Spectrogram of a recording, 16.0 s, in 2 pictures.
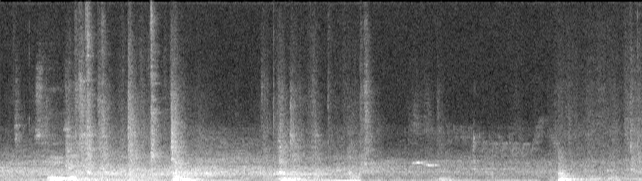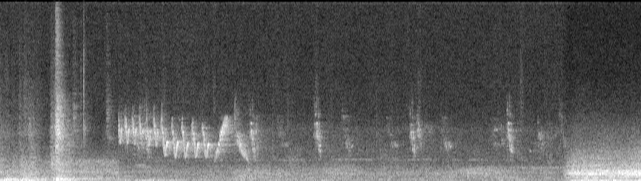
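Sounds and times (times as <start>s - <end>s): birds chirping: 9.5s - 15.1s
loud rushing noise: 15.1s - 16.0s.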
